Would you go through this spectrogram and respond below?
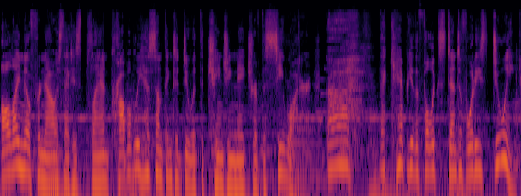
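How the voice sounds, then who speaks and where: Actor doing a smart young guy, calm and articulate, anime game dialogue with music behind. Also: medium pitch, natural voice. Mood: thoughtful. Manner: measured, articulate, analytical. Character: composed, clever young male stage magician, protective brother.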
